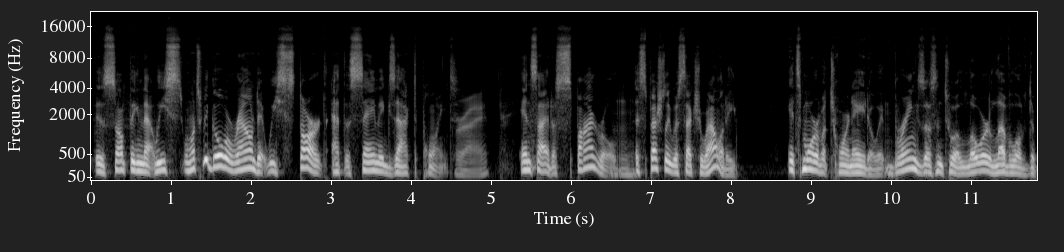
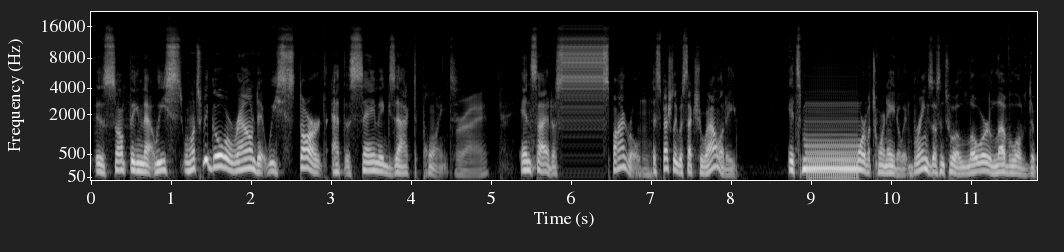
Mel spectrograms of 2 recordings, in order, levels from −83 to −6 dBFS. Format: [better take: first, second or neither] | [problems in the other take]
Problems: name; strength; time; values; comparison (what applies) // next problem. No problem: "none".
first | audio freezing; at 6 s and at 9 s for 0.5 s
